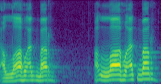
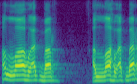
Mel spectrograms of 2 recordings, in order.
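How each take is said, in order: First: Each takbir is said separately with a pause. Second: The same.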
